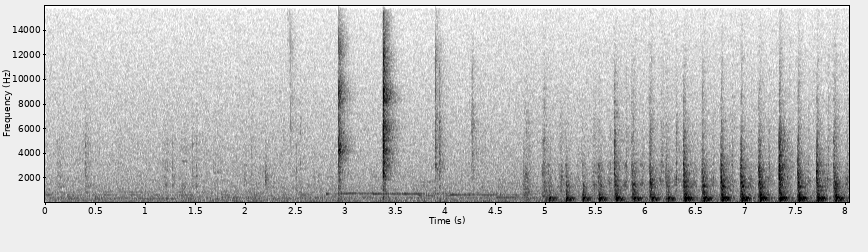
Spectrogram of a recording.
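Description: Red paint marker tapped rapidly by hand, about five clicks a second over the last three seconds, flicking spatters of paint, after two sharper single clicks a couple of seconds earlier.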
